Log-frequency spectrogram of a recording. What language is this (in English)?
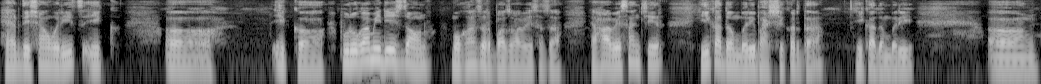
Konkani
